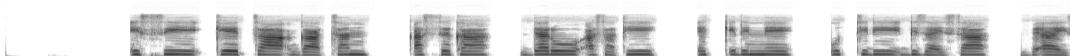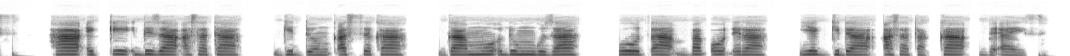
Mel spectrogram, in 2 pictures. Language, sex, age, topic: Gamo, male, 25-35, government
